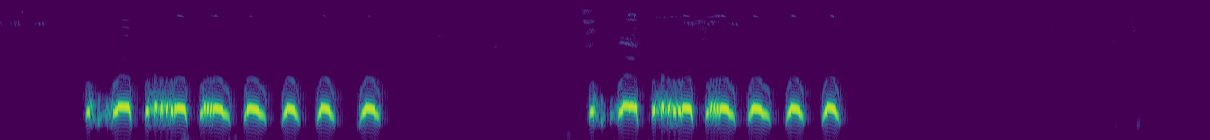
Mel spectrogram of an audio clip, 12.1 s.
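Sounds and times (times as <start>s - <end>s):
spotted dove cooing: 0.8s - 3.9s, 5.8s - 8.5s.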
